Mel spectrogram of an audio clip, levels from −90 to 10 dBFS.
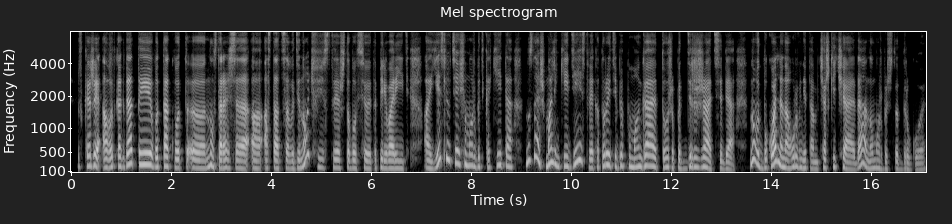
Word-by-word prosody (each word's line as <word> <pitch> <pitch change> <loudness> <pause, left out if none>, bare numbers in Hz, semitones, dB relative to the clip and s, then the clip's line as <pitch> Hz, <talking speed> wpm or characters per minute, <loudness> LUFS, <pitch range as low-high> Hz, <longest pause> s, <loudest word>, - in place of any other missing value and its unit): Скажи, 215 +2 +2
а 180 - +4
вот 190 +4 0
когда 205 +6 +5
ты 245 -2 +6
вот 195 0 -2
так 205 -1 +4
вот, 175 0 0
э, 160 -2 +2
ну, 210 +4 -1
стараешься, 165 -2 +3
а, 160 -1 +1
остаться 160 -1 0
в - - -9
одиночестве, 170 - -3
чтобы 165 -1 -2
всё 160 +1 -3
это 155 +2 -4
переварить. 160 -2 -1 0.3
А 165 -1 0
есть 265 - -1
ли 355 - +5
у - - -3
тебя 275 -4 0
еще, 250 0 -1
может 220 -3 -3
быть, 195 0 -6
какие-то, 205 +3 -4 0.2
ну, 295 - 0
знаешь, 330 - -1
маленькие 210 -5 +1
действия, 250 - -1
которые 215 +7 0
тебе 215 0 -5
помогают 200 -1 +1
тоже 175 -2 -4
поддержать 180 0 -1
себя? 155 -2 -4 0.3
Ну, 335 +6 +1
вот 235 - 0
буквально 215 - +4
на 170 -4 +1
уровне 180 -3 -3
там 150 -3 -7
чашки 175 +4 -3
чая, 145 -7 -1
да? - - +1
Ну, 155 0 -6
может 165 -3 -9
быть, 145 -2 -9
что-то 150 -1 -8
другое. 135 0 -11
180 Hz, 180 wpm, -21 LUFS, 160-215 Hz, 0.3 s, ты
